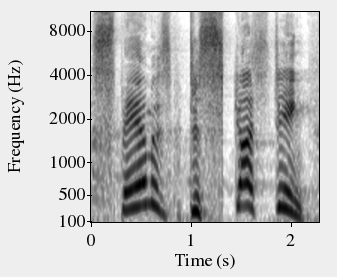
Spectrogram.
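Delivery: play-acted, very high, revolted, disgusted yelling. Retelling a man who suddenly started yelling; retelling a yell. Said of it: "he starts yelling".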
